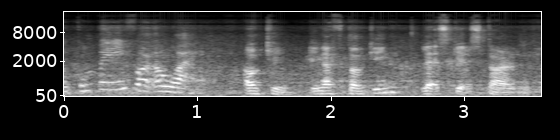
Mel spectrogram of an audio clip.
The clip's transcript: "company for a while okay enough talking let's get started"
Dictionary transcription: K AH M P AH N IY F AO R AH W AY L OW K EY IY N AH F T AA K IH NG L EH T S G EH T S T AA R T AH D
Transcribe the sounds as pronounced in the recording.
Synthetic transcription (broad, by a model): K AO M P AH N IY F AO R AH W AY N OW K EY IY N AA F T AA K IH NG L EH T S G EH T S T AA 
